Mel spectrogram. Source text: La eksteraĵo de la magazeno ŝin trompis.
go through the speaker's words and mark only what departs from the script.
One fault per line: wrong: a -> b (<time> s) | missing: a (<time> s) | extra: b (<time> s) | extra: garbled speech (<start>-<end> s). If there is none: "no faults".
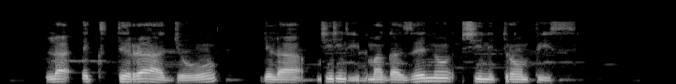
extra: garbled speech (3.2-3.7 s)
